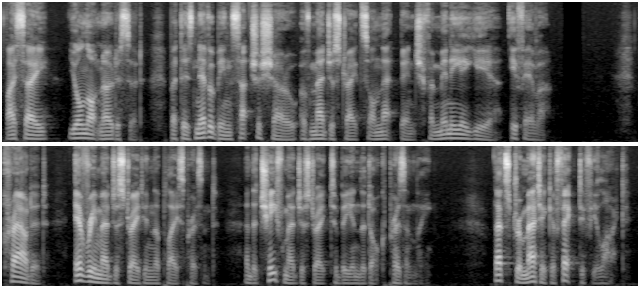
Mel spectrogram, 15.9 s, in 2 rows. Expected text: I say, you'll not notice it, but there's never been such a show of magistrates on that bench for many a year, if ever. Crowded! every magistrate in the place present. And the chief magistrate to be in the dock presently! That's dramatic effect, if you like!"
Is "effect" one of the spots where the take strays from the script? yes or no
no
